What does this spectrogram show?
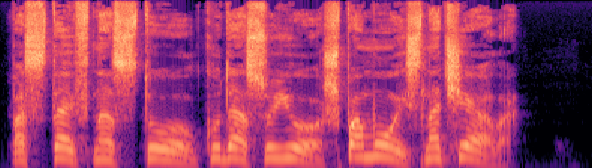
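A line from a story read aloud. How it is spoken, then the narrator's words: Shouting. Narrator (Russian): Самойленко кричал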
